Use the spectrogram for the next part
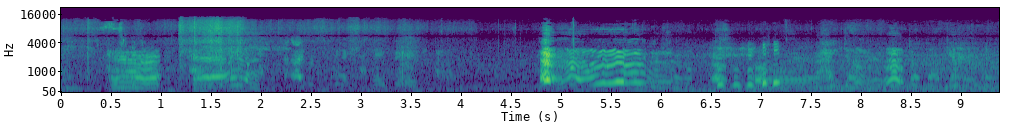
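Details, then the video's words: Nervous Alaskan Husky in a park, whining its whiney song: bursts of wavering, high, harmonic whines, then a sharp loud rising yelp that melts into quavering wails, while people chat close by. "Funny whiney Husky in the park"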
